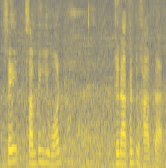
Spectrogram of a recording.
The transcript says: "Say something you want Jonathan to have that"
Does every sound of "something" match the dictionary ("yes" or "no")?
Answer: no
